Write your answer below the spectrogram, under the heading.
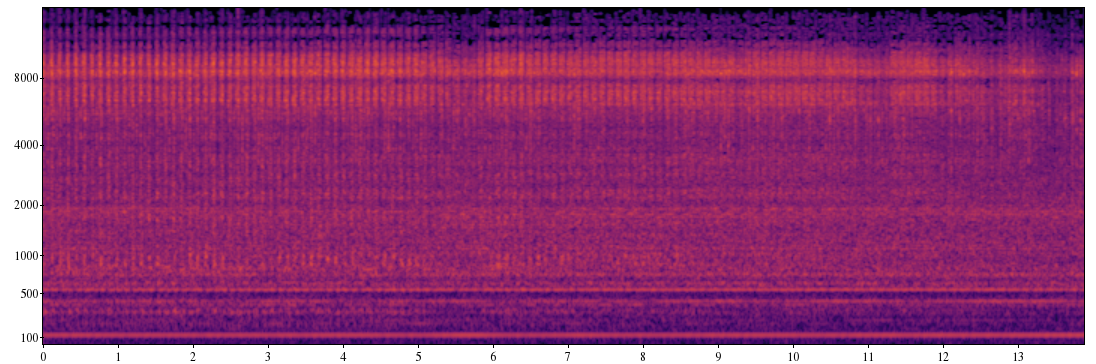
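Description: Metal lathe running with its four-jaw chuck spinning: a steady motor and spindle hum with a fast rattling buzz from parts vibrating on the machine.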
